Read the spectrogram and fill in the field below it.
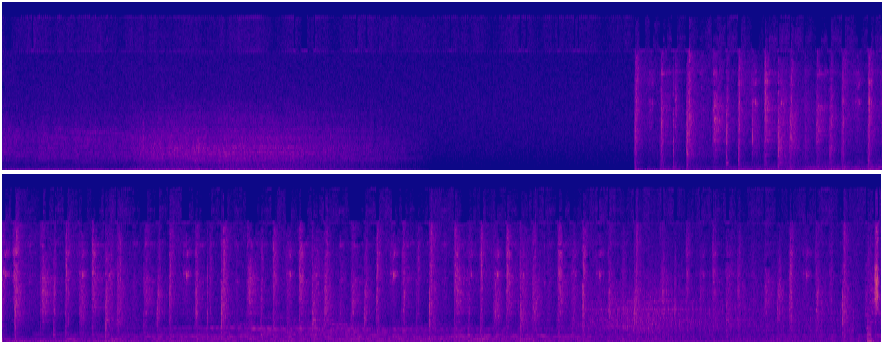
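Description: ATV engine running as the vehicle is ridden, a steady mid-pitched motor drone that cuts out into a short silence and then resumes louder and continuous, close to the microphone.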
